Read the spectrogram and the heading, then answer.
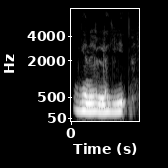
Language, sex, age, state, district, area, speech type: Malayalam, female, 45-60, Kerala, Kasaragod, rural, spontaneous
